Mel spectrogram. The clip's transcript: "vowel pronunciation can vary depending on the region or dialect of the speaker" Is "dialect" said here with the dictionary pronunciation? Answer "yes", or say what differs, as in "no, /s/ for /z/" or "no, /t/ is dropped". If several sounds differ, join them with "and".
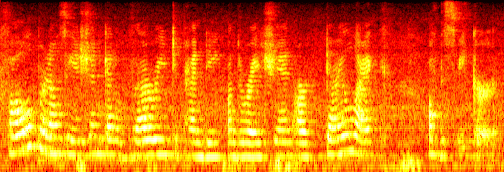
no, /t/ is dropped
